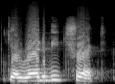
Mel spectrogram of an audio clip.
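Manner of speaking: ordinary delivery, nothing marked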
